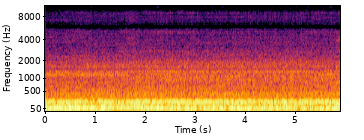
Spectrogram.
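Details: 1996 Toyota Starlet driven on a cold morning after a week unused: steady low drone with rough gritty rattle/grinding, starting only at higher speed and stopping when slowing; owner suspects a gear issue, unconfirmed.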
